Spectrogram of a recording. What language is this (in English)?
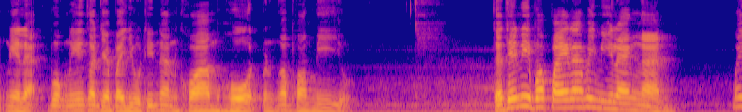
Thai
